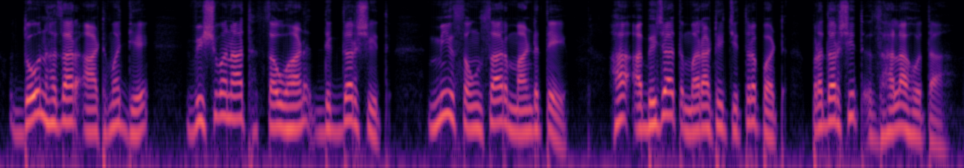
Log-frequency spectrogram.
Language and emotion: Marathi, neutral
